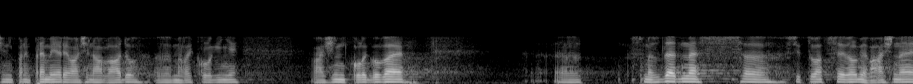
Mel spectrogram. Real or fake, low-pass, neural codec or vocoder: fake; 3.6 kHz; vocoder, 44.1 kHz, 128 mel bands, Pupu-Vocoder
